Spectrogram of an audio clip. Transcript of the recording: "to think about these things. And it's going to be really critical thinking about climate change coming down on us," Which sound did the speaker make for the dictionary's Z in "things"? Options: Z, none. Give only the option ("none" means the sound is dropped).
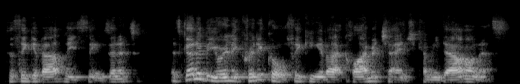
Z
